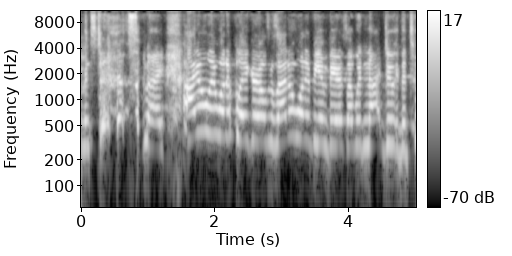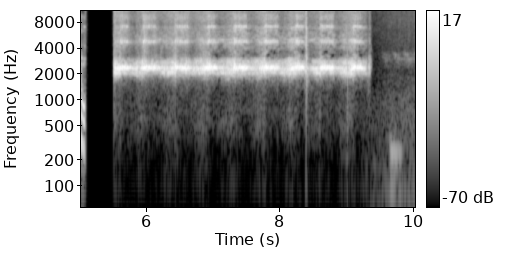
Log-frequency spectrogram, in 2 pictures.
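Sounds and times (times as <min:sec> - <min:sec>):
crickets chirping: 0:05.5 - 0:09.4.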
